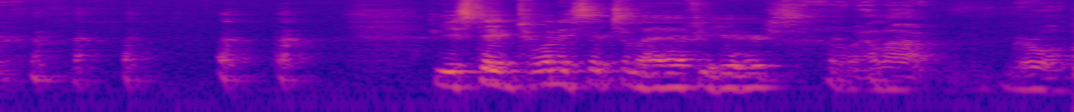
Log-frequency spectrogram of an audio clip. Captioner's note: laughing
